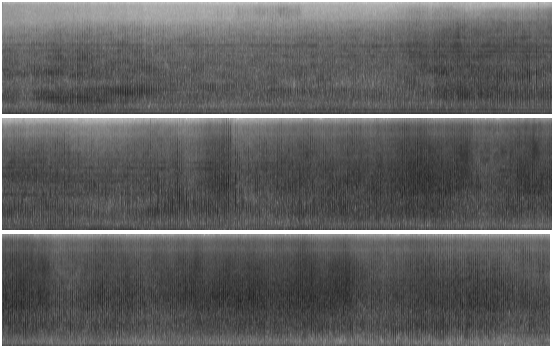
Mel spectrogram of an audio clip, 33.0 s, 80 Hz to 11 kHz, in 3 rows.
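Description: Airbus Helicopters EC135 P2 hovering low and air-taxiing close by: its twin turboshaft engines and its rotors, with a steady low rotor drone under turbine and Fenestron tail-rotor whine. From about ten seconds in the higher, rougher rotor and turbine noise grows stronger while the low drone eases slightly.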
